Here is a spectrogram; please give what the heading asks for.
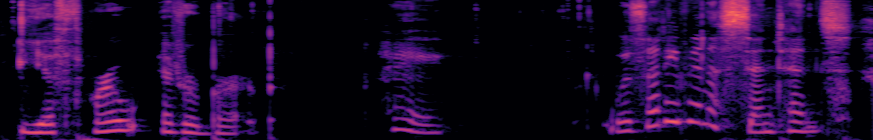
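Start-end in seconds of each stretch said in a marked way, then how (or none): none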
